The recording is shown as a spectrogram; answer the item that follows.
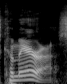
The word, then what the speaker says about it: Kamara: That there's Kamara and Kamara, and apparently it's Kamara. So we finally learned. He said, say it like a Camaro, but put an A at the end.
